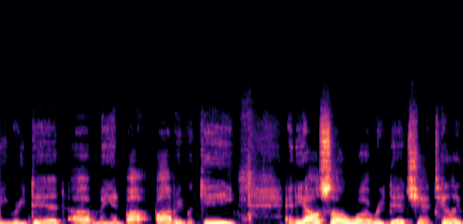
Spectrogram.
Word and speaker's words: McGhee: Stick McGee, I'll pronounce it as McGee.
